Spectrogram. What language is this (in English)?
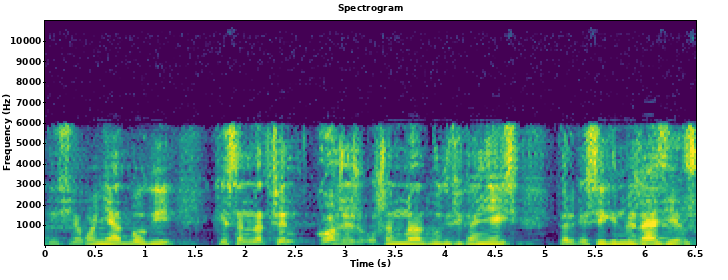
Catalan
